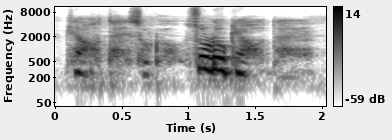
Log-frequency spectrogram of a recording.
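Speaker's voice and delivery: unvoiced whisper, searching memory; whispering to herself. Real, not acted. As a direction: whisper it to yourself while thinking. Thinking aloud to herself.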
